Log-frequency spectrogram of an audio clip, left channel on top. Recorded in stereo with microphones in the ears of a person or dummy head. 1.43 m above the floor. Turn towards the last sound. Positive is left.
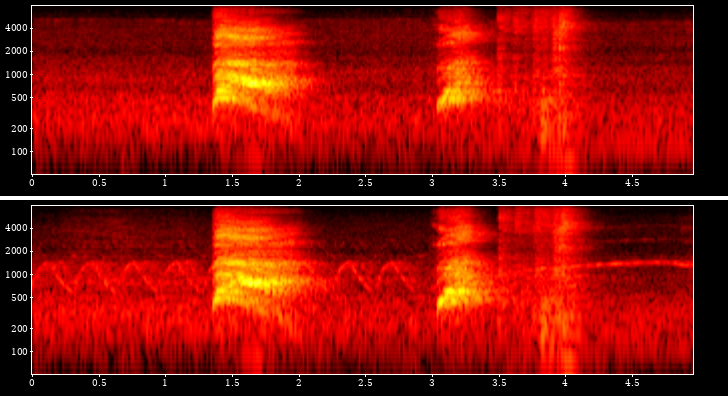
turn(degrees=50)  # may be behind; listen again after turning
